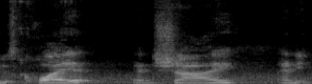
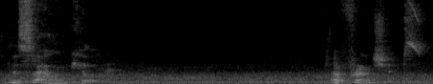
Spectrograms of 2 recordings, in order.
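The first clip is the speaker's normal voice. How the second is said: mock ominous; 4 semitones lower, 17 dB quieter than usual. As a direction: intone it like a doom trailer. Mock dramatic topic announcement.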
